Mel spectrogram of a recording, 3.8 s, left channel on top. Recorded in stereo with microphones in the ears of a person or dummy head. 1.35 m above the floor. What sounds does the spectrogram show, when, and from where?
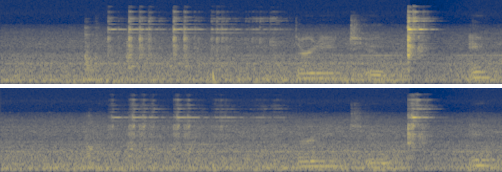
0.6 s a doorbell: 60° left (ahead or behind), 8 m
2.2 s a woman speaking: 40° left (ahead or behind), 2.5 m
